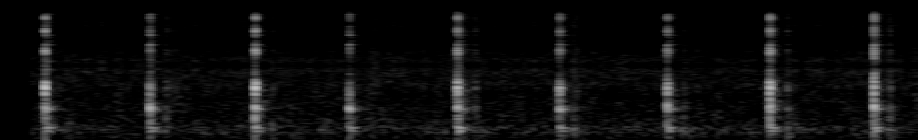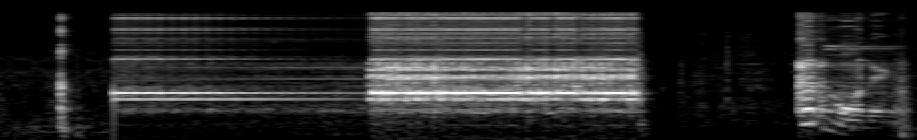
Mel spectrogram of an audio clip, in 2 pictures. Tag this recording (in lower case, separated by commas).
speech, clock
